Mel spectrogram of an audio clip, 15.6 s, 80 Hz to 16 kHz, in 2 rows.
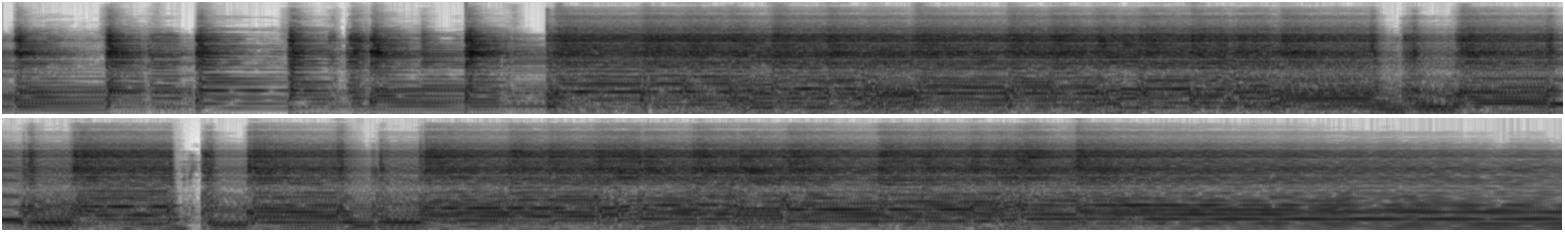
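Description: Electric guitar played through a Marshall JH-1 Jackhammer overdrive distortion pedal, treble rolled back and volume pushed, loud and saturated, with a few choppy opening stabs giving way to sustained heavy chords and riffing throughout.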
